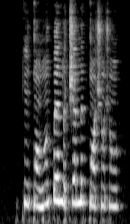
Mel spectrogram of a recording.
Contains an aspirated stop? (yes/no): no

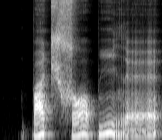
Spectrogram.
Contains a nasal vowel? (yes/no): no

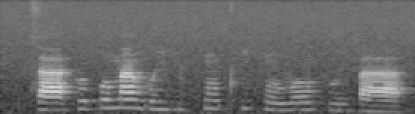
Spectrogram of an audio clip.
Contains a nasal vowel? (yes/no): yes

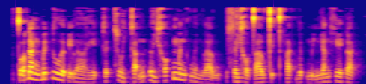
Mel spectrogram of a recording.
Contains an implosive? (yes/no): yes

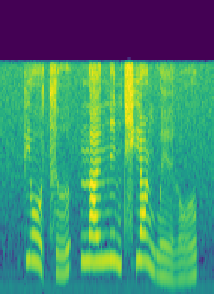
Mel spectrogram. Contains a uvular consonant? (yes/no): no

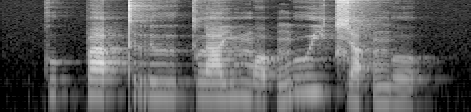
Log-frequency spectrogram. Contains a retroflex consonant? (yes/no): no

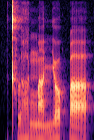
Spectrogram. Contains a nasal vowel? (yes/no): yes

